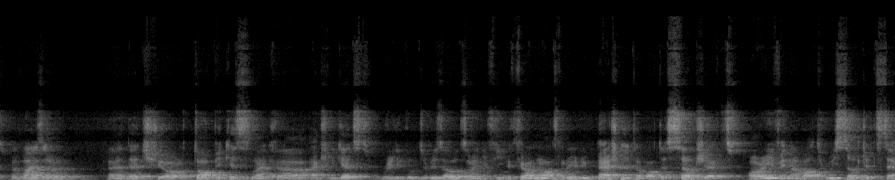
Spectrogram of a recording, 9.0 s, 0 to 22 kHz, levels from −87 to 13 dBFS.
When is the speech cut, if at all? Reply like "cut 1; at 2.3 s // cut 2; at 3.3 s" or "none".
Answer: cut 1; at 5.0 s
